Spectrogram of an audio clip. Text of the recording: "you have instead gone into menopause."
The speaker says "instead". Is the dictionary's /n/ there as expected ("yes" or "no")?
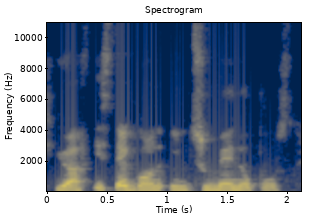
no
